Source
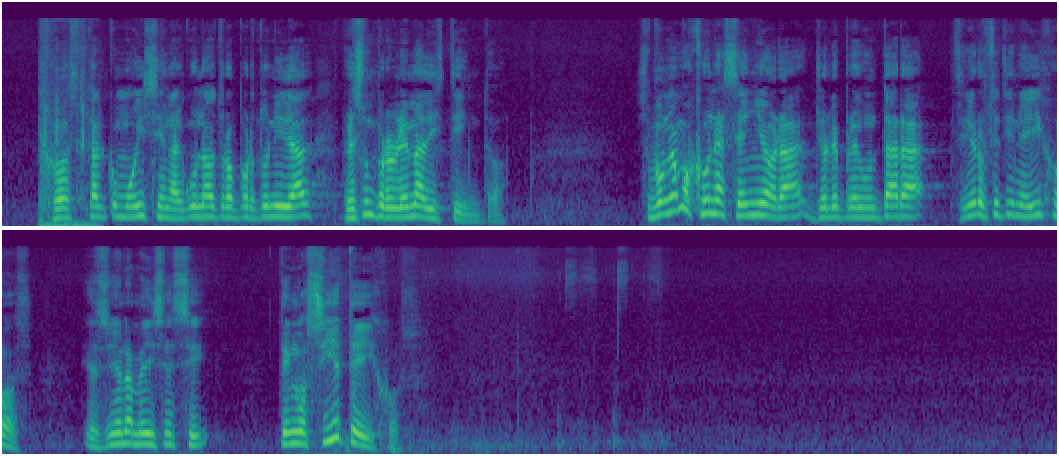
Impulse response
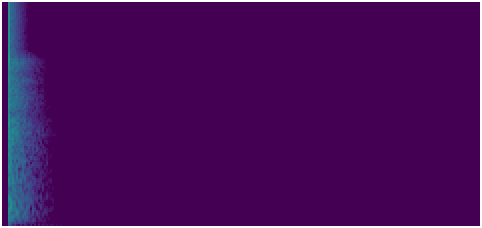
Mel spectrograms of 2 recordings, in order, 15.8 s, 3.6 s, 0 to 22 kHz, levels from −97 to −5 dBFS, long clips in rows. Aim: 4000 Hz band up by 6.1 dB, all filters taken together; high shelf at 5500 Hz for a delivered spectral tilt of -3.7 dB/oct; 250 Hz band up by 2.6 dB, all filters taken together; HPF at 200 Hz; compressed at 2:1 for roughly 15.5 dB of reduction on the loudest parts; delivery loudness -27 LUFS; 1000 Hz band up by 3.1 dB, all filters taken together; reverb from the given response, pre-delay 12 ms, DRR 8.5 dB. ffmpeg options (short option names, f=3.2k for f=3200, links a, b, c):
-filter_complex "[0:a]highpass=200,equalizer=f=250:t=o:g=5.5,equalizer=f=1k:t=o:g=3.5,equalizer=f=4k:t=o:g=6,highshelf=f=5.5k:g=3.5,acompressor=threshold=-52dB:ratio=2,asplit=2[a][b];[1:a]atrim=start_sample=2205,adelay=12[c];[b][c]afir=irnorm=-1:irlink=0,volume=-8.5dB[d];[a][d]amix=inputs=2:normalize=0,volume=17dB"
